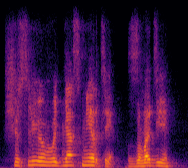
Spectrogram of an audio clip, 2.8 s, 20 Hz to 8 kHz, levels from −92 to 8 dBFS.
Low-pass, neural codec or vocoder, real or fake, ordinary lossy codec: 7.2 kHz; codec, 32 kHz, 1.9 kbps, SNAC; fake; Opus, 24 kbps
